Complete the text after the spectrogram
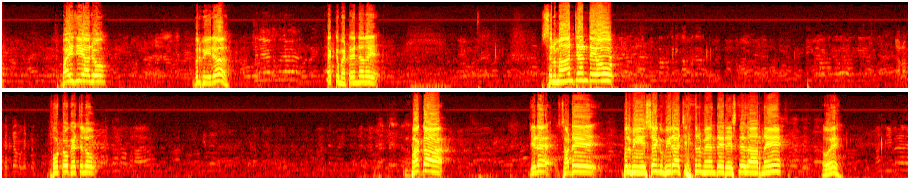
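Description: A man speaks loudly over a loudspeaker in short bursts, outdoors.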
